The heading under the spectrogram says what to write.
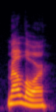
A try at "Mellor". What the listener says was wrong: Mella. Meller. But it's more of an E sound at on the E. but it's pronounced Meller. They don't say Mellor.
